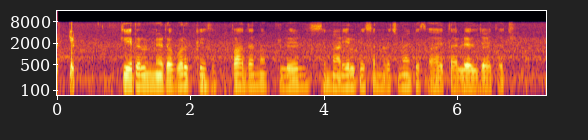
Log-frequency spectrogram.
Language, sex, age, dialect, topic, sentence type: Maithili, male, 18-24, Southern/Standard, agriculture, statement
